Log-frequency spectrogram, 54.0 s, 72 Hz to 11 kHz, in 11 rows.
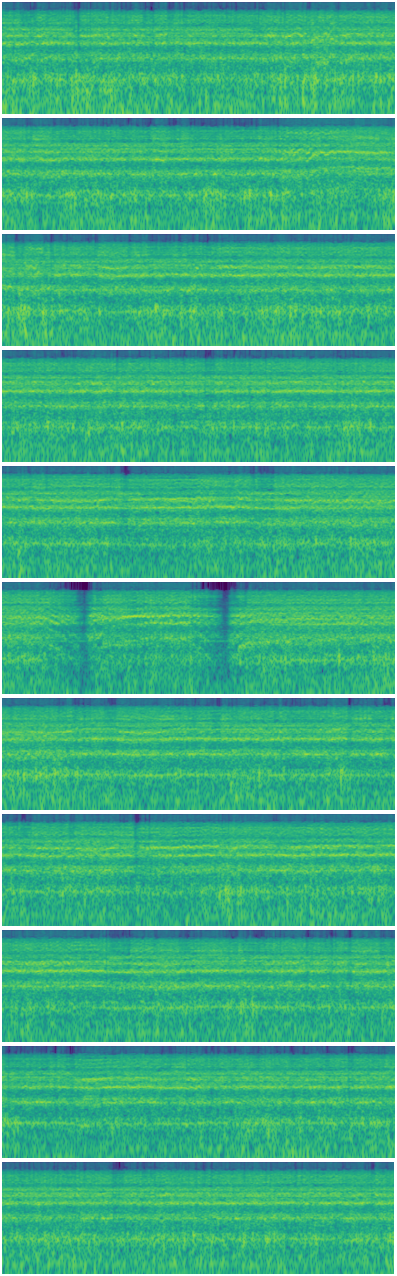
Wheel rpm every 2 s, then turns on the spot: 230, 230, 230, 230, 270, 240, 230, 230, 230, 230, 220, 220, 150, 130, 200, 220, 230, 230, 220, 220, 220, 230, 230, 230, 240, 230, 230.
none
